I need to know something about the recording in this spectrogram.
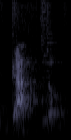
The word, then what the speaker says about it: gato: Put it all together and you get the word gato. Let's do one more example. The Spanish word meaning apple is spelled M-A-N-Z-A-N-A.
